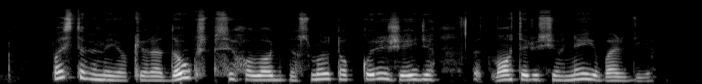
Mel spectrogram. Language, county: Lithuanian, Vilnius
